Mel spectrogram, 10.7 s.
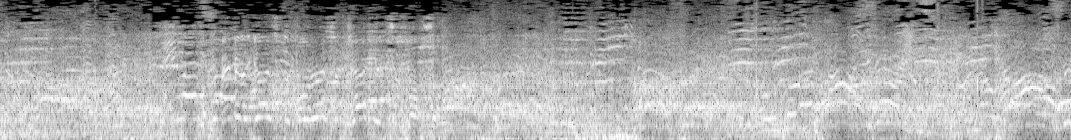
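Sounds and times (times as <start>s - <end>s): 
crowd shouting on Threadneedle Street: 0.0s - 10.7s.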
